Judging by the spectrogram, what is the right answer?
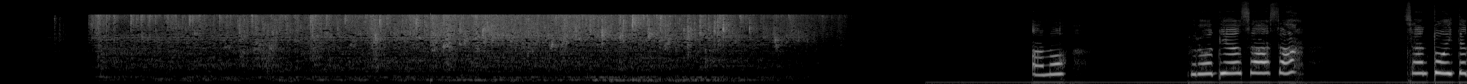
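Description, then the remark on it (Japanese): Shower water runs in a loud, steady hiss for about seven seconds and then cuts off, leaving a low hum and a few short bursts of a voice. “それと、今の運動で汗をかいてしまったので、できればシャワーを浴びたいのですが、お願いできますか？”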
